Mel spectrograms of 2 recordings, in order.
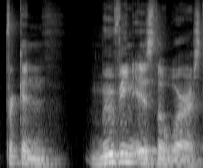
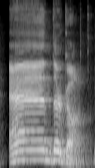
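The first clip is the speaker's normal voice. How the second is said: amused exclaim; 9 semitones higher, 9 dB louder than usual. Real, not acted. Daughter grabs cookies and runs.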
